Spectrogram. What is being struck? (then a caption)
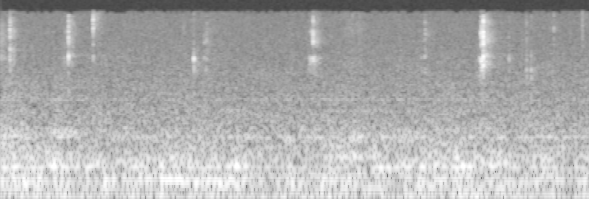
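Solid soap bar scraped by a thin metal blade. A thin metal blade scratches lines into the surface of a pink and white striped solid soap bar held in hand. Quiet, soft scraping is punctuated by a handful of sharp, bright clicks and ticks as the blade catches, over a faint low rumble.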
